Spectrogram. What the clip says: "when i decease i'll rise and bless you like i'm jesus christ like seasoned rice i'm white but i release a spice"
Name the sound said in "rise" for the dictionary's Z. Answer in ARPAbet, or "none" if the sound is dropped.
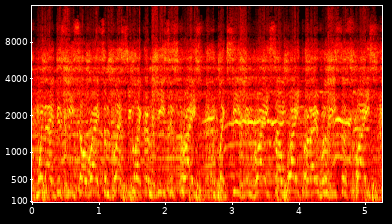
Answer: S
